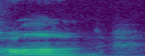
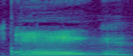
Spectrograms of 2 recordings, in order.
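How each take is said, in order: First: The name has an 'ah' vowel, like 'on'. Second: The name has the vowel of 'bang'. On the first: This is how the name is said in the movie. The speaker calls it wrong. "who the fuck is Ong?" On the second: This is how the name is said in the show. The speaker calls it right. "Oh, you mean Aang?"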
